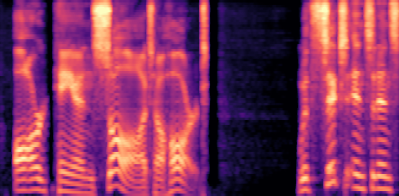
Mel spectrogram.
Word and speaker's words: Arkansas: are well mannered and hold the proper pronunciation of arcane saw to heart with six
